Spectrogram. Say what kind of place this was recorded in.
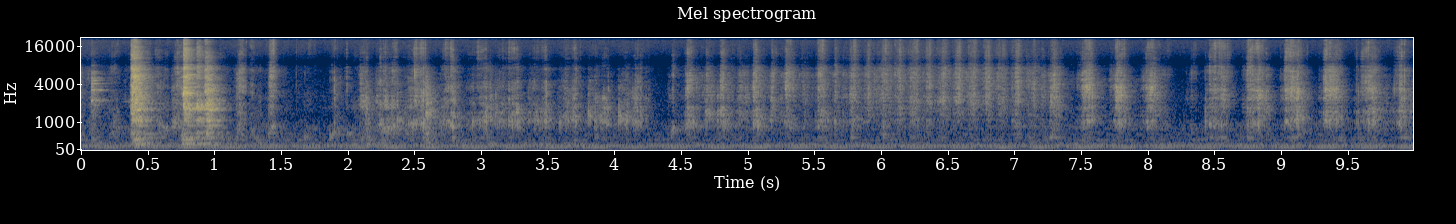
restroom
